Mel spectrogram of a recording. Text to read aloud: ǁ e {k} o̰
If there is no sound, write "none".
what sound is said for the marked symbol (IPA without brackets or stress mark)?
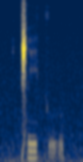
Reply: k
